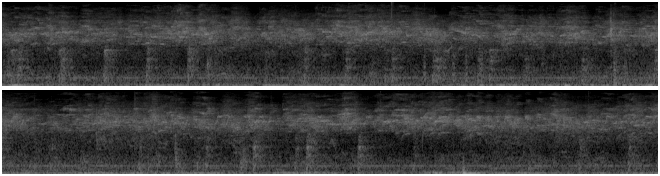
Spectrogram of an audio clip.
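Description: Outdoor bird chorus: many birds chirping steadily, with scattered short calls throughout.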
